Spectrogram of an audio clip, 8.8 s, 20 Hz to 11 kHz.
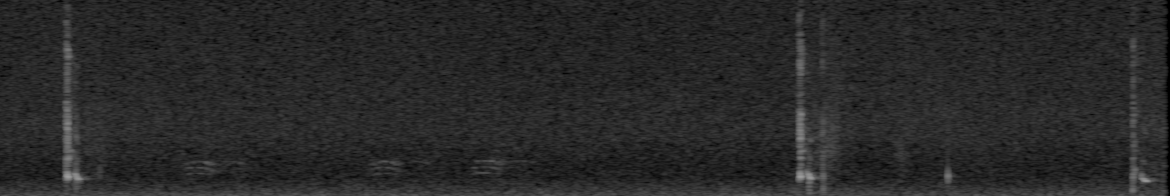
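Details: Hiccups on day 4: soft, brief hiccup sounds recur a few seconds apart over a quiet background hiss.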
